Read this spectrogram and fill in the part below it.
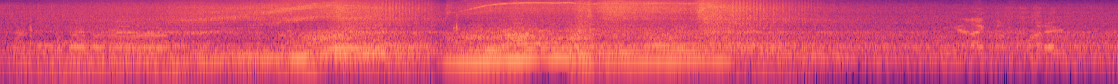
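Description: Toyota Supra with a cold air intake revving, engine tone rising and falling through several pulls, with a high turbo whistle and flutter as the revs drop, close and loud.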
